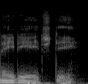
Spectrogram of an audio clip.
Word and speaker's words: ADHD: situation by putting on ADHD. ADHD. And I also say it like an Italian waiter. You do. You put emphasis on the H.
